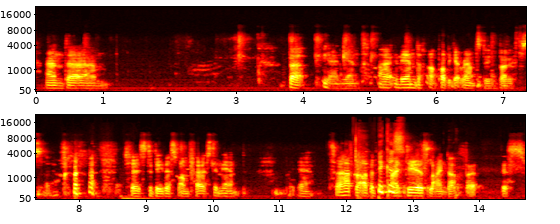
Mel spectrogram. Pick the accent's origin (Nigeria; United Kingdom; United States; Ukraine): United Kingdom; England; I'm English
